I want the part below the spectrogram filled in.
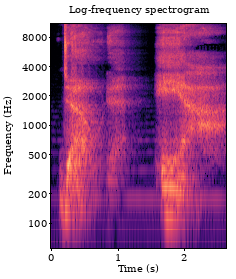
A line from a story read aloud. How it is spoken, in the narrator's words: It came from under the bridge and said in a horrid whisper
